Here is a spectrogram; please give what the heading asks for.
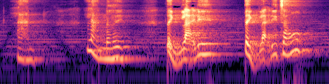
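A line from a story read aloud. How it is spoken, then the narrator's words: Tearful wailing. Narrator (Vietnamese): Hà gọi kêu gào trong nước mắt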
